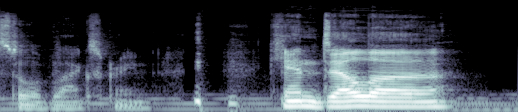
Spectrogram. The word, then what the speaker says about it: candela: Candela... It's... Candela is how you say it.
